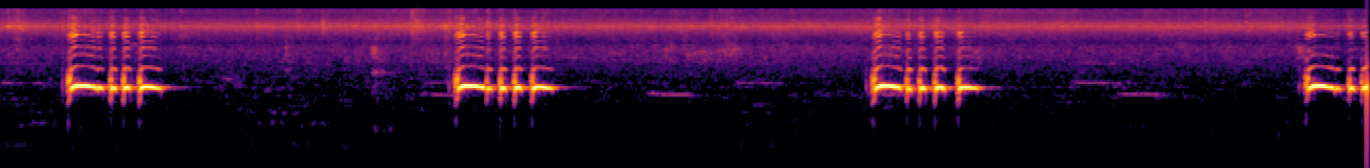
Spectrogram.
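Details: Local zebra dove, singing actively with a loud voice, kept as a lure bird: four mellow cooing phrases about every three seconds, each a rising opening note followed by quick pulsed coos, with quiet pauses between.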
